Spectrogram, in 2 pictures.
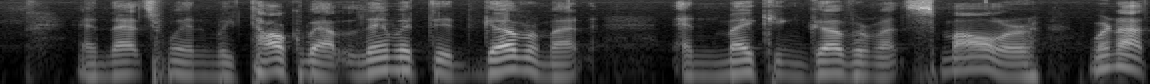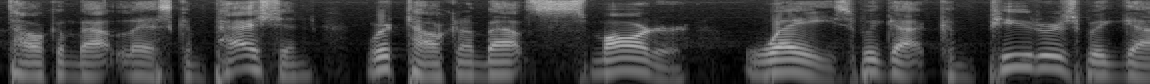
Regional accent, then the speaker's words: Mississippi, United States; I grew up in Mississippi. I live in Mississippi.

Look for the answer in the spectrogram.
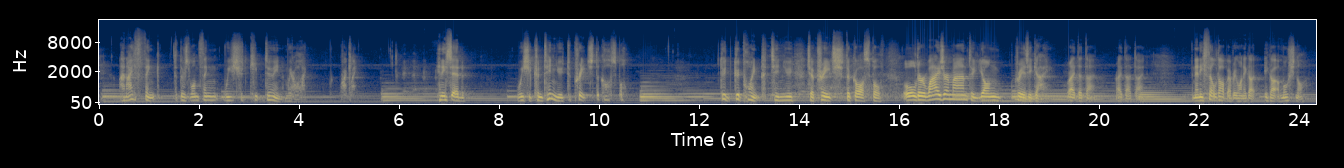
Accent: Northern Ireland, United Kingdom; now in United States; I grew up in Northern Ireland.

